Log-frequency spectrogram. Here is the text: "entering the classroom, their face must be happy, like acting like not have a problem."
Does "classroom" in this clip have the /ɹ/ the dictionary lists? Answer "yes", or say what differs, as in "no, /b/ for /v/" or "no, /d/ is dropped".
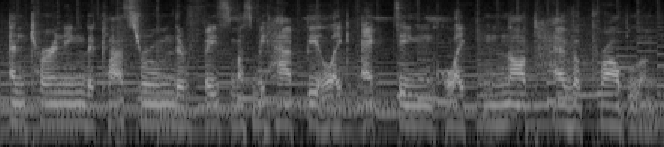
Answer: yes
